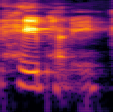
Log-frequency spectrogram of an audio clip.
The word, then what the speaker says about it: halfpenny: How do you pronounce that? – Halfpenny? I always heard it hey penny. – Hey penny. – Like H-A. – Like hey penny opera? – Yeah.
